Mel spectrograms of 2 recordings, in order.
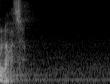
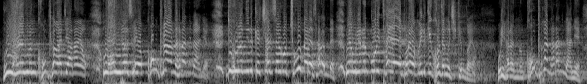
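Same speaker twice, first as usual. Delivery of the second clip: high-pitched retold outburst of a child; indignant, pushed-up voice easing toward the end; angry child's protest; 13 semitones higher than usual. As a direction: imitate an angry kid crying unfairness. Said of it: "막 화를 내면서".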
